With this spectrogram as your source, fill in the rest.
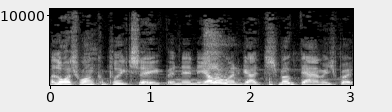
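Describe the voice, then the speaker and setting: Music plays in the background. A man talks very fast in a fairly high voice. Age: 70s. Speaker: deer hunter. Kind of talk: casual podcast chat. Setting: podcast recording.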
